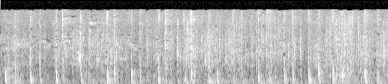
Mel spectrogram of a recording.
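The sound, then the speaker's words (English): Steady clip-clop of a horse's hooves pulling a buggy with two men riding, a brisk, even rhythm of sharp clops over a low rolling rumble, with no voices. “How do you like riding in a buggy, Matt?”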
